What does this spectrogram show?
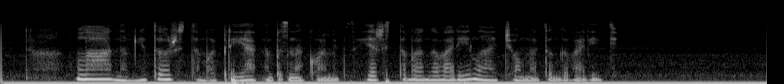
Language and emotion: Russian, positive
